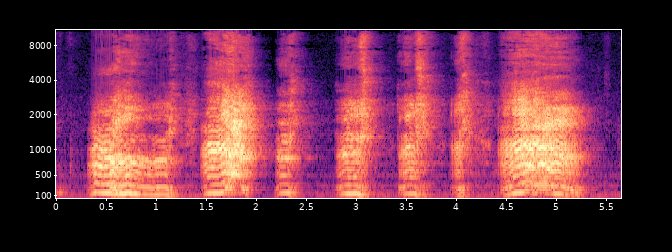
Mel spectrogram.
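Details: Scottish Terrier on a new mattress making rapid grumbling growls and short bark-like bursts, seven bouts in under six seconds, the last one long and loud.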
